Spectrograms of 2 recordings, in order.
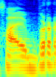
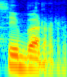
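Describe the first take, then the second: First: The word is pronounced the English way. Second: The word is pronounced the Indonesian way. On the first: The speaker calls it wrong. "itu ejaan apa namanya bahasa asing" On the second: The speaker calls it right. "menurut ejaan bahasa Indonesia yang benar adalah cyber"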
